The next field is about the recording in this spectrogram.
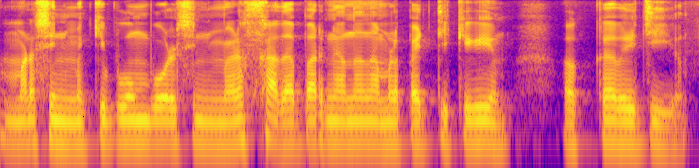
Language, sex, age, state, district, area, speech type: Malayalam, male, 18-30, Kerala, Thrissur, rural, spontaneous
